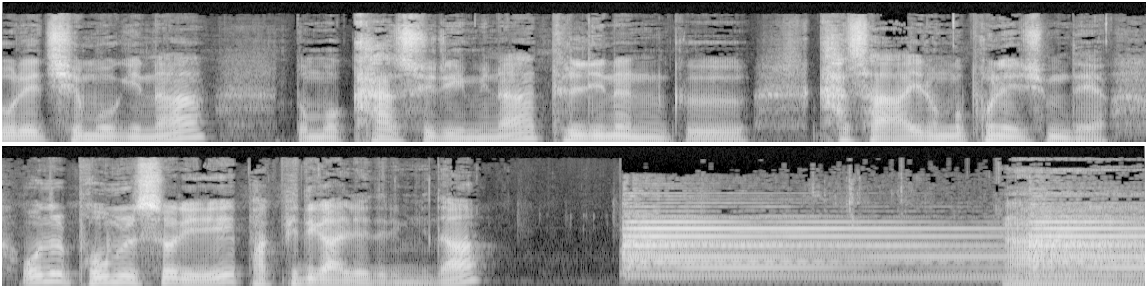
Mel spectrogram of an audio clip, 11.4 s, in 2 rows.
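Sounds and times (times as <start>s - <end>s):
speech: 0.0s - 8.2s, 10.7s - 11.2s
solemn bell ringing: 8.8s - 11.4s.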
